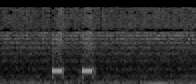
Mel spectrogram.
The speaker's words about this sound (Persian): الو خب تلفن شما هم که قطع شد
